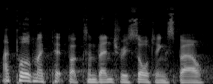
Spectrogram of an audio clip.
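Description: A man's voice: lowish voice, expressive, fast, a little hiss or hum. A man reading scripted story narration as an audiobook narrator. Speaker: audiobook reader.

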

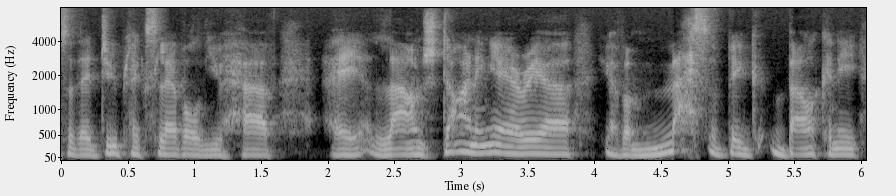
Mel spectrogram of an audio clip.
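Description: A man's voice: mid-range voice, darkish tone, slightly rough. A middle-aged man presenting to camera, enthusiastically listing features with repeated superlatives. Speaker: cruise travel vlogger. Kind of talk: presenting to camera, touring suites. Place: indoor room with framed ship posters. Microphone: lapel mic, camera framed at chest.

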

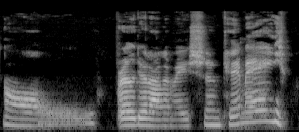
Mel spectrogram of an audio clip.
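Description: A woman giving casual reaction commentary on an animation, murmuring short asides and reading names haltingly. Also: medium pitch, animated, creaky. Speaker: reaction video host. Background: music from the video being watched.

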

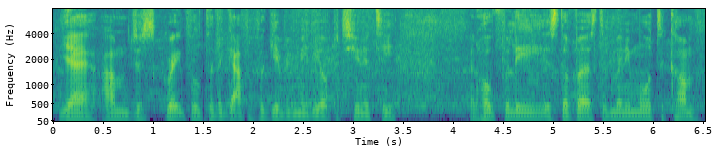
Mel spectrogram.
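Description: A man's voice: medium pitch, steady tone, fairly quick, a crowd in the background, natural voice. A man playing a humble young footballer in a video game cutscene. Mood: humble, pleased. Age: young adult. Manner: humble, easygoing. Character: modest, polite young male footballer. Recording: noisy background ambience.

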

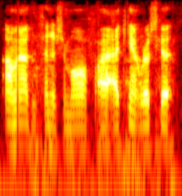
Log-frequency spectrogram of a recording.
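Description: A man's voice: lowish voice, little pitch movement, fast talker, sharp tone. A young man playing a survival game with a friend, giving nervous play-by-play and pleading with strangers not to shoot. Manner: jittery play-by-play, pleads with other players. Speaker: co-player. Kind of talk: casual gaming chat. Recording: dull lo-fi voice chat.

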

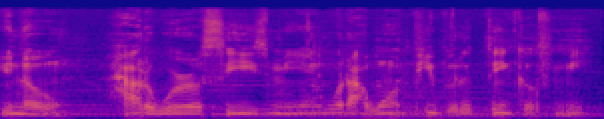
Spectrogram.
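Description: A man's voice: mid-range voice, completely flat delivery, fast talker. A man in a prison writing class speaking earnestly and reflectively, in talk and recited verse. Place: room inside a prison. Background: soft guitar music.

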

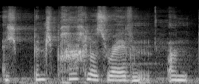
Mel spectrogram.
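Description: A woman's voice: medium pitch, steady tone, measured pace, fairly bright tone, a little hiss or hum, close to an everyday voice, poor audio. An actress playing an earnest, curious young woman in a horror audio drama, questioning and sympathetic. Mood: shaken, sympathetic.

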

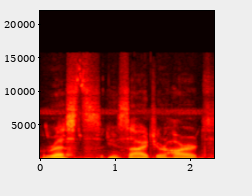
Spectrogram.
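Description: A man leading a guided meditation in a gentle, unhurried manner, with long pauses between short phrases. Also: low-pitched, little pitch movement, gravelly, a little hiss or hum. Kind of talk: guided meditation, soothing instruction.

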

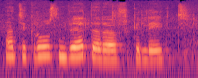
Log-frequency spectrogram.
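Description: A woman's voice: high voice, steady tone, moderate pace, dark tone, close to an everyday voice. A woman acting a guarded witness in a crime radio play. She is reserved and matter-of-fact, with faint noise behind her. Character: reserved woman, bereaved niece questioned by police.

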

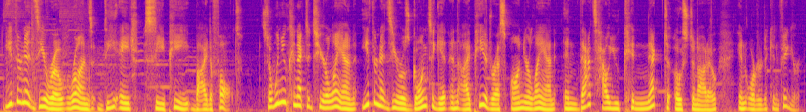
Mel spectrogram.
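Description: An American man in his thirties presents a tutorial with a mellow, dark timbre. His voice sits a little high for a man, and he explains in a conversational, emphatic way. He is close to a studio microphone, with music in the background. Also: animated, normal speed. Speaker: instructor and video host. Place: small home studio room. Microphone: close studio mic on boom arm.

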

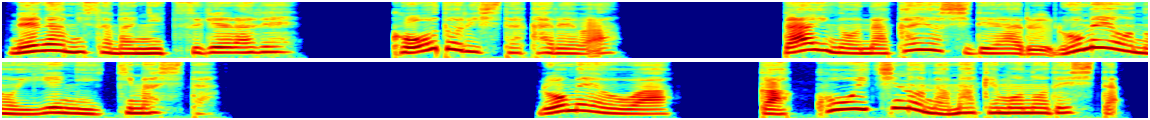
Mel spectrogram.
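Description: Woman narrating a storybook calmly. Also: fairly high pitch, unhurried, pauses often, no room sound, studio quality. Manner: calm, even storytelling.

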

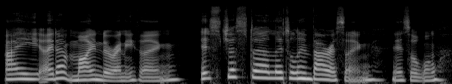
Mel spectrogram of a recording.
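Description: A woman playing a sweet, sleepy workaholic girlfriend in an ASMR audio roleplay, speaking softly and hesitantly with affection. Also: medium pitch, animated, moderate pace, no echo, close to an everyday voice. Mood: shy, loving.

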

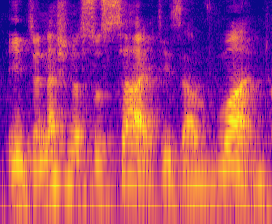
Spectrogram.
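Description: A man's voice: mid-range voice, sing-song, brisk, fairly bright tone, slight background noise. A young man presenting a feature in scripted narration. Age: young adult. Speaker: student TV presenter.

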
